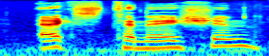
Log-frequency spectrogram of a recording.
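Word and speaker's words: XXXTentacion: How do you say this guy's name? Is it Extension? – Extination. – Extination.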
